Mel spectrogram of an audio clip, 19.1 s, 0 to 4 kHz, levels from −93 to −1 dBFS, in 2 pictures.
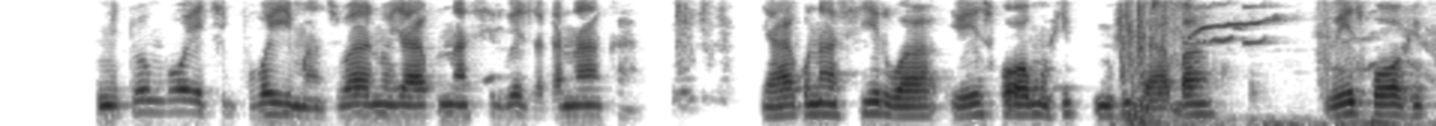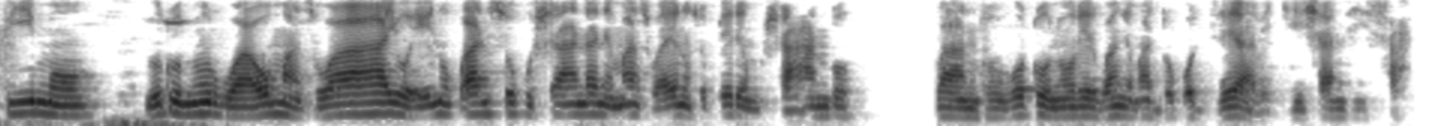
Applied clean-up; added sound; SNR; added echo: classical method log-MMSE.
